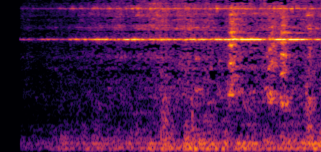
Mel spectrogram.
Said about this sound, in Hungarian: Reggeli személy hallottuk, hogy beállt a reggeli személy minden állomáson is megállója,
